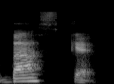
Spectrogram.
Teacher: in basket, for example, we have this stress in the first syllable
